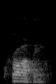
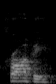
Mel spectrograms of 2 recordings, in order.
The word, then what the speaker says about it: crappie: Crappie. Crappie.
